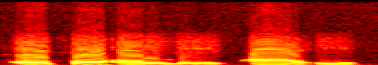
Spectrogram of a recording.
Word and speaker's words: hombre: When you see the H, you don't pronounce at all. Okay. See, me not know something at all. That's why I like when you say H-O-M-B-R-E, you say hombre, you say hombre, you say hombre.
